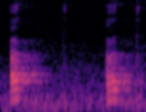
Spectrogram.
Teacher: Nah, huruf ta ini pertama kalau dari segi sifat ya, sifat yang pertama yang dia ee miliki adalah ee dia itu haes dari segi nafas ya, hames dia. Jadi ketika huruf ta disukunkan, maka si huruf ta itu keluar udara ya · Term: hamas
